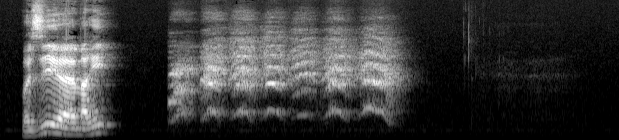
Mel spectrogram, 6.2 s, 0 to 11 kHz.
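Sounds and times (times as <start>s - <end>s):
speech: 0.2s - 1.2s
woman imitating the call of a small marmoset: 1.7s - 4.2s.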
